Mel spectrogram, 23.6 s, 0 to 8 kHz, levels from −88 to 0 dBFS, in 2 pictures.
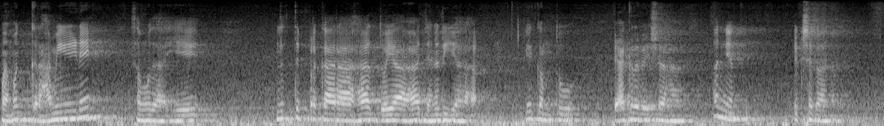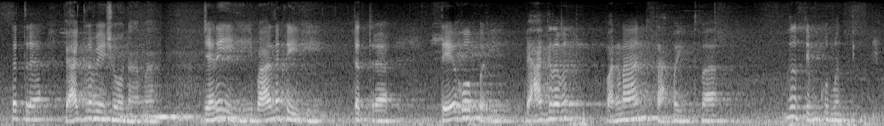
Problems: none marked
